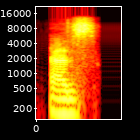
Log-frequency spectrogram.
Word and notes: AS: Indian

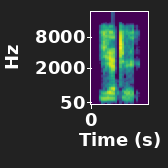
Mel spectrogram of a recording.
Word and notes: yeti: Indian

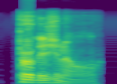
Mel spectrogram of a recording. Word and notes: provisional: British English

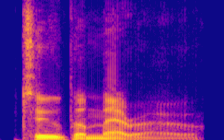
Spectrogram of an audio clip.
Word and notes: Tupamaro: British English

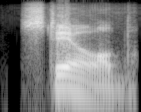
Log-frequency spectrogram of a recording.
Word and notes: stilb: American English

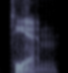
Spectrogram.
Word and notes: TM: British English

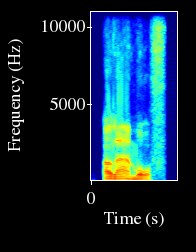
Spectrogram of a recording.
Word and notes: allomorph: British English

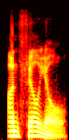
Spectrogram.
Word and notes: unfilial: American English

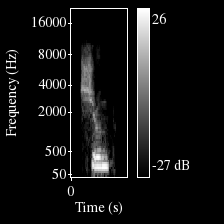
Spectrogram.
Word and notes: shrimp: Indian

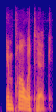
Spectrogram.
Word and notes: impolitic: American English

